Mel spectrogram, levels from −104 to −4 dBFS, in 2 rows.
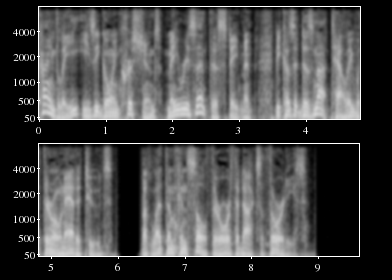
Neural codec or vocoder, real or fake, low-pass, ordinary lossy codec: none; real; 7.2 kHz; MP3, 48 kbps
